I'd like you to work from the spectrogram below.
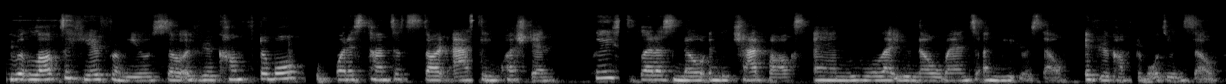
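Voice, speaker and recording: A woman's voice: mid-range voice, poor audio. A young woman moderating a Q and A on a video call, polite and partly scripted, with many likes and ums. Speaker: student moderator.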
